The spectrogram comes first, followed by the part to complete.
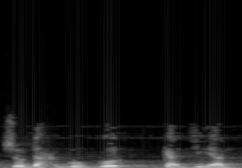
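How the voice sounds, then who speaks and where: A man delivers a mystical religious lecture in a high, gravelly voice. He speaks slowly, pressing each rhetorical question. The recording is dull and lo-fi, with a long hall reverb. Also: a little hiss or hum. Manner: slow, emphatic rhetorical questioning. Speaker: religious teacher.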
